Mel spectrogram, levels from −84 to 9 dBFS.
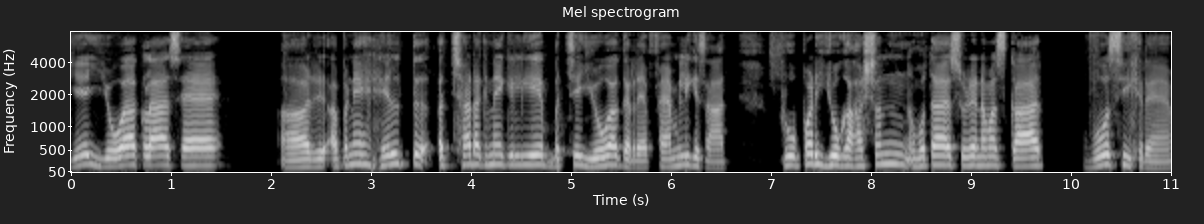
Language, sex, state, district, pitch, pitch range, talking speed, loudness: Hindi, male, Bihar, Muzaffarpur, 185 Hz, 170-200 Hz, 165 wpm, -16 LUFS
